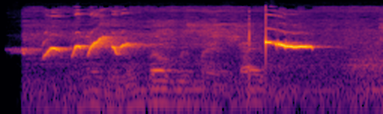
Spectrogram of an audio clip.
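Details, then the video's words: White-rumped shama with canary-mimic fill, phone-recorded: a short run of rising chirped notes, then a sudden loud drawn-out whistle that slides downward, with faint background hum. "Burung murai batu isian kenari full ngeroll panjang"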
